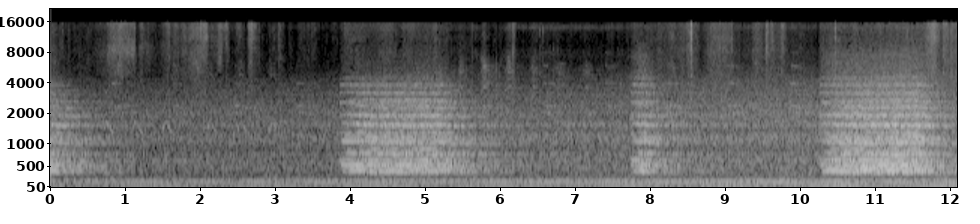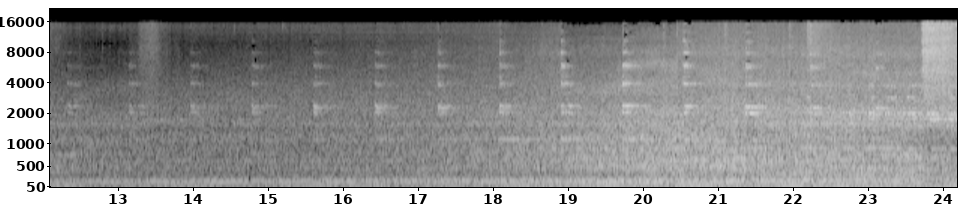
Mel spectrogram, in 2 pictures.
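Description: A Norfolk Southern diesel freight locomotive's horn sounds the grade-crossing signal as the train approaches: the end of one long blast, then a long, a short and a final long blast. The locomotive's engine rumble then swells as it passes close, followed by the rolling of loaded hopper cars, with a crossing bell ringing in quick, even strokes.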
